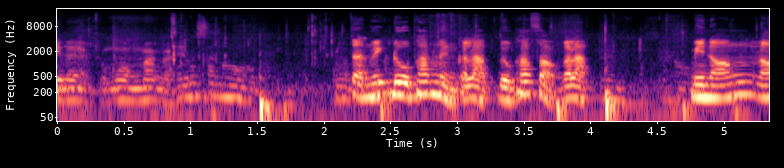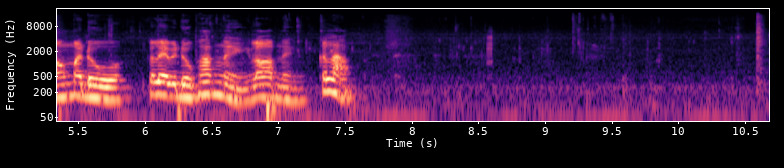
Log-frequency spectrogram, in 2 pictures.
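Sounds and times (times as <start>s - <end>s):
speech: 0.0s - 4.2s, 4.8s - 7.7s
chewing meatballs: 0.1s - 3.1s, 8.1s - 10.6s.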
